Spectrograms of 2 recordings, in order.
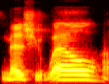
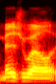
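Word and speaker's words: Miele: Mike me II uh it's pronounced meel um everybody says misil mule whatever I've been called far worse but Mel is is the proper pronunciation of it I was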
